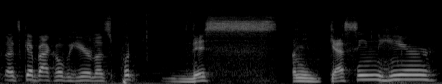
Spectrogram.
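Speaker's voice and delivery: usual speaking voice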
